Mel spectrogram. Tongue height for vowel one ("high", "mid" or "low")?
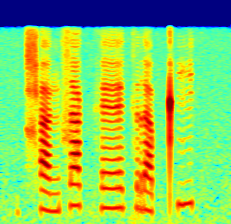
low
